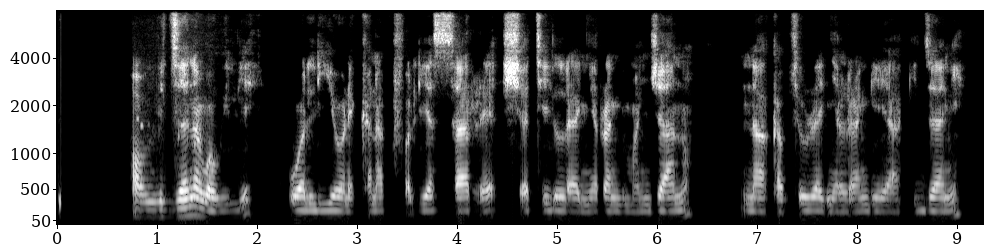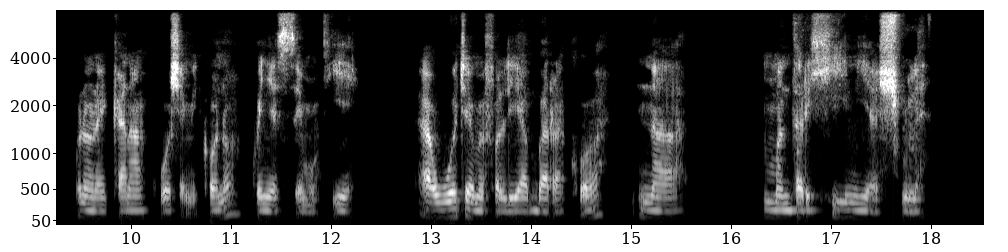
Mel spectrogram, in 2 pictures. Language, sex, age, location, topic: Swahili, male, 36-49, Nakuru, health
